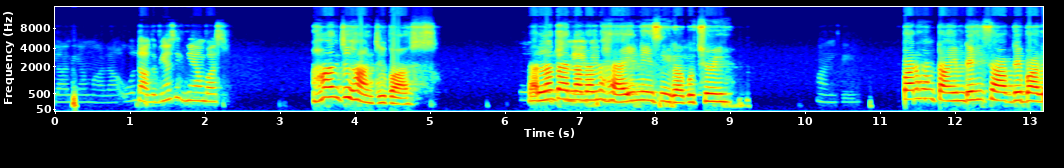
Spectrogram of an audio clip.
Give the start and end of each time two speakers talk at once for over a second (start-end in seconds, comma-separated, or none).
6.3-8.5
